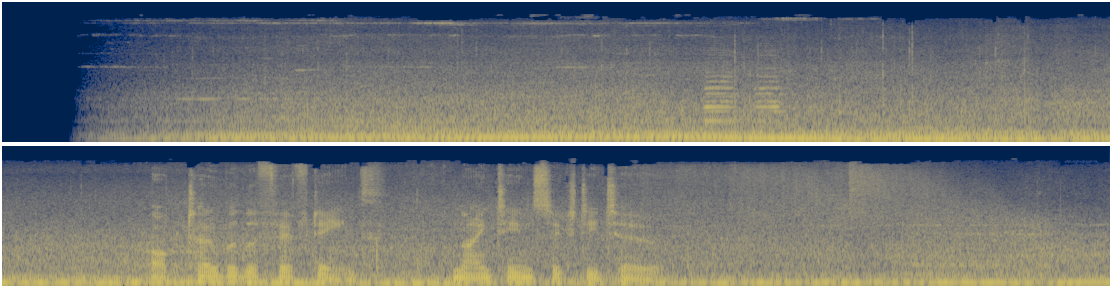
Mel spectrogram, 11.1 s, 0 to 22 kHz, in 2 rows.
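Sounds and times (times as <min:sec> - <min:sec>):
rumble of vehicle engines: 0:00.4 - 0:11.0
car horn toot: 0:03.5 - 0:04.0.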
